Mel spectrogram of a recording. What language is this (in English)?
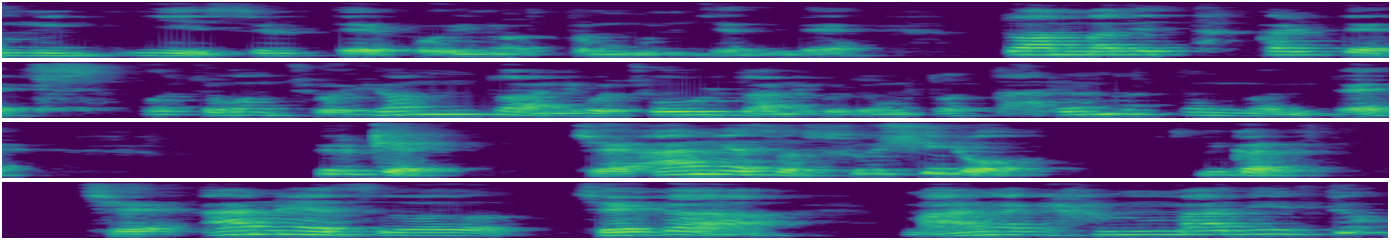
Korean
